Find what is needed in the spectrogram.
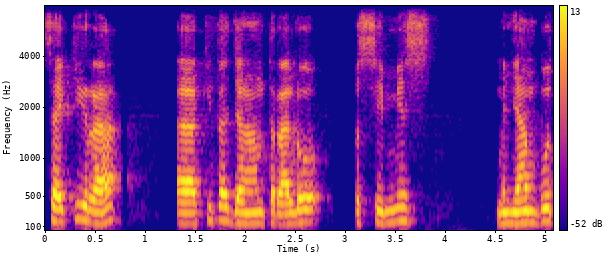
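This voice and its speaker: A man with a normal speaking voice talks at a moderate pace, fairly high in pitch, with fairly even intonation. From eastern Indonesia (Flores). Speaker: media executive. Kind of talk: online discussion.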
